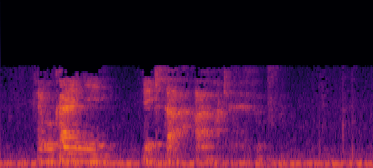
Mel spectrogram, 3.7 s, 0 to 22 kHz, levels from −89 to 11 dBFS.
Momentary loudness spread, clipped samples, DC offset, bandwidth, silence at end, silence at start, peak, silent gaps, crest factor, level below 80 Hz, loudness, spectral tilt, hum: 18 LU; under 0.1%; under 0.1%; 5.2 kHz; 0 s; 0 s; -8 dBFS; none; 22 dB; -42 dBFS; -27 LUFS; -3.5 dB/octave; none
